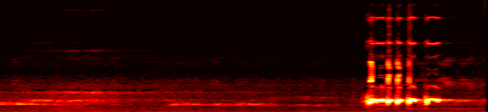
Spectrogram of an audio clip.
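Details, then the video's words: Cooing of a local wild zebra dove, a punden dove: soft, drawn-out hums fill the start, then one loud burst of five quick, bubbling whistled notes closes with a sustained tone. "suara PERKUTUT PUNDEN"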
